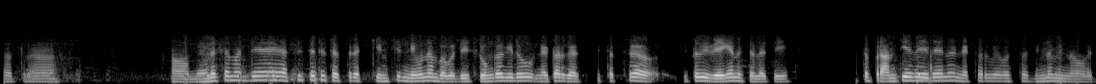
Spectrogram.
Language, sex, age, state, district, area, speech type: Sanskrit, male, 18-30, Odisha, Bhadrak, rural, conversation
